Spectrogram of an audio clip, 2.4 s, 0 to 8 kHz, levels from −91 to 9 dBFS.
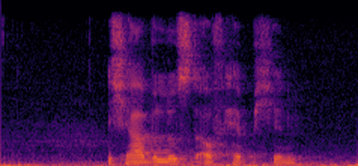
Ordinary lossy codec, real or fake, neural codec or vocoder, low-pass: none; real; none; 7.2 kHz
